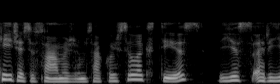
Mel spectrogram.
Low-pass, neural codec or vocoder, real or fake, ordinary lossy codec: 7.2 kHz; none; real; AAC, 64 kbps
